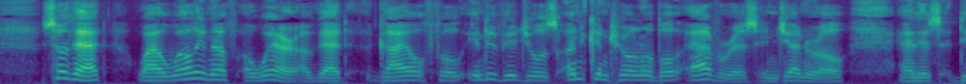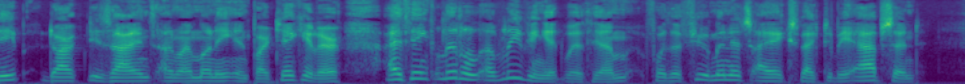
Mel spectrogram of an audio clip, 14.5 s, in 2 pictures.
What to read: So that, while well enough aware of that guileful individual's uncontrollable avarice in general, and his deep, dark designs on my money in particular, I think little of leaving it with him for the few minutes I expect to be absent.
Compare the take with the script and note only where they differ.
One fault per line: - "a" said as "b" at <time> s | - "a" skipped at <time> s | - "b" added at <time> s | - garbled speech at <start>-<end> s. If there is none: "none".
none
